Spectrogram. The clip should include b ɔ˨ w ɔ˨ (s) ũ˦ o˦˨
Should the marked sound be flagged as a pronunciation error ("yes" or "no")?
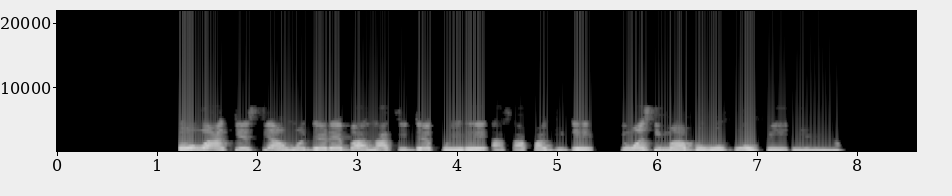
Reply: yes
